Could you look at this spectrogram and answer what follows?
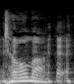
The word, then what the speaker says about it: Toma: And you pronounced his name correctly. I was just going to say Toma. You put that emphasis on it.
